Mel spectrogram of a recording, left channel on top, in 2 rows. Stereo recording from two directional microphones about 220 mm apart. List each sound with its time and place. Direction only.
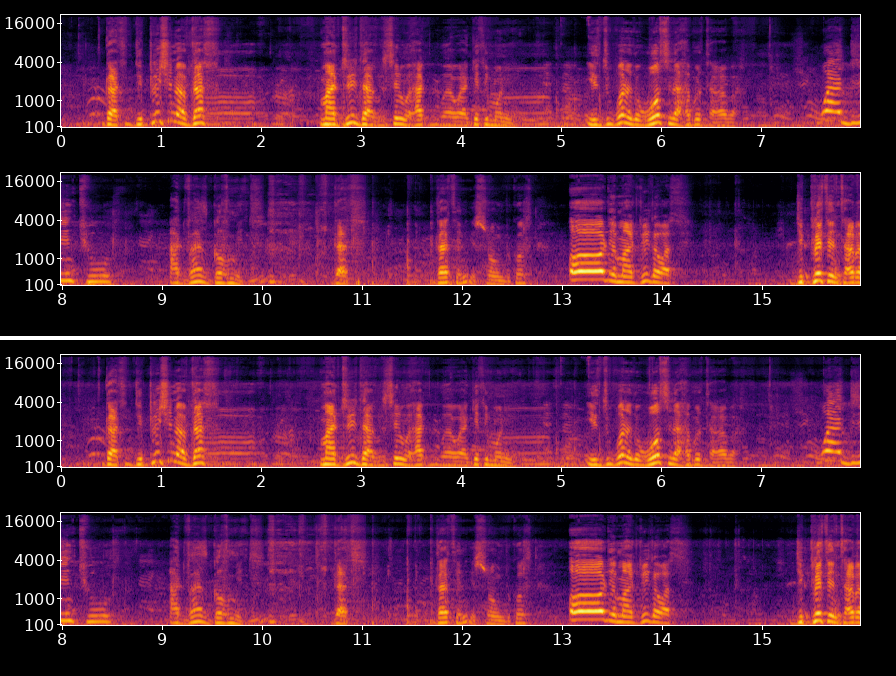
0.4 s a man's voice: 15° left (ahead or behind); by 1.5 s centre (ahead or behind)
1.5 s a sound: 55° right (ahead or behind)
2.6 s a man's voice: centre (ahead or behind)
10.0 s a sound: 50° right (ahead or behind)
10.7 s a man's voice: centre (ahead or behind)
15.4 s a man's voice: 5° left (ahead or behind)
